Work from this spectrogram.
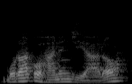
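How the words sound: The pitch rises at the end like a question. "you can hear my inflection going up like a question"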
